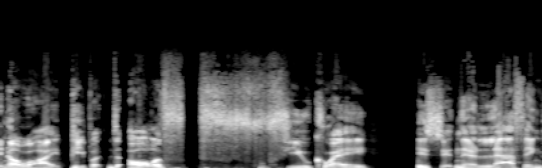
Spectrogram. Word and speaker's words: Fuquay: hometown and the pronunciation keeps getting mangled it's pronounced Fuquay Fuquay got it Fuquay I know it is a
